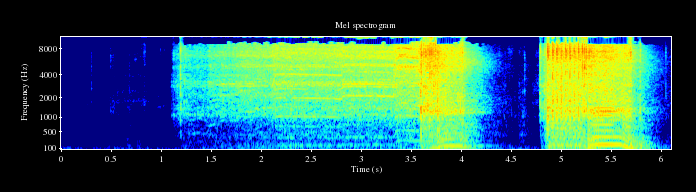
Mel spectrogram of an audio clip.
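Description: A cordless DeWalt Xtreme driver drives a self-tapping screw through a steel spring hinge into a metal door frame. The motor starts about a second in and runs steadily as the screw cuts in, then comes two louder, shorter bursts near the end as the screw is driven home.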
